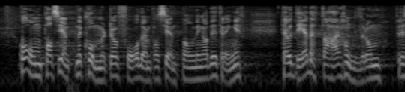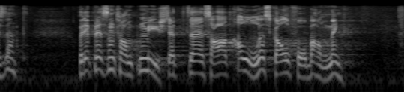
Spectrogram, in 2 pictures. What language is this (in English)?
Norwegian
